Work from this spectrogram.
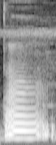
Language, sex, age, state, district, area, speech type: Maithili, female, 45-60, Bihar, Madhubani, rural, spontaneous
